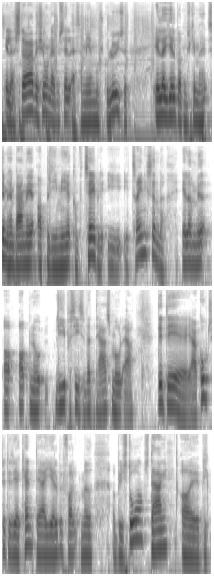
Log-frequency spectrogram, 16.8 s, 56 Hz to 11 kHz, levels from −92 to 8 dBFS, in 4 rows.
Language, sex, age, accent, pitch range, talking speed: Danish, male, 20-39, native, 120-160 Hz, 200 wpm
